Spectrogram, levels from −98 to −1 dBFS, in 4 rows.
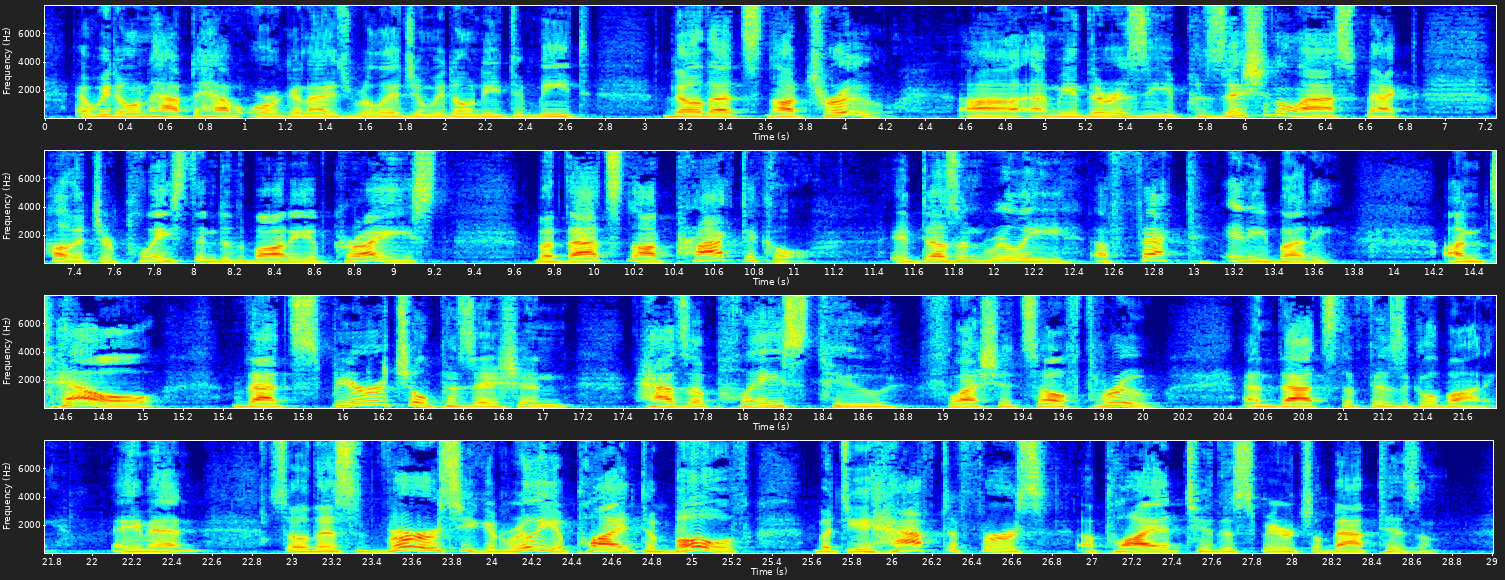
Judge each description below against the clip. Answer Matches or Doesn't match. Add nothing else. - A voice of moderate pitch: Matches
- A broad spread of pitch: Doesn't match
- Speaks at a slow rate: Doesn't match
